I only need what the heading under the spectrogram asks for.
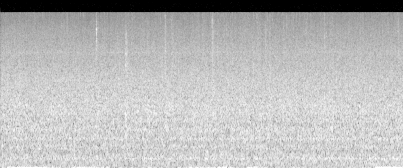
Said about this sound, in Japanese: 雨強くなってきたね。風も吹いて隙間風が寒いね。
